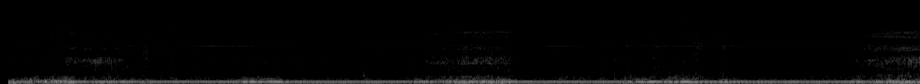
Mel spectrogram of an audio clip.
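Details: Asleep in bed: low, soft, rumbling snores, about one every two seconds, over a steady background hum. Snoring.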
